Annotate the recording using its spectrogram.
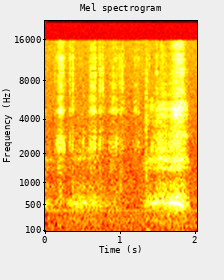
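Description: Near silence, with faint scratching of a small metal pick cleaning the dirty pickup contact of a model locomotive. The scratching is a little louder in the second half.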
